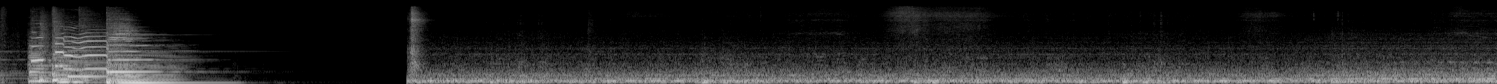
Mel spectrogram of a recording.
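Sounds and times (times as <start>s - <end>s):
train rumbling inside carriage: 4.2s - 14.9s.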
